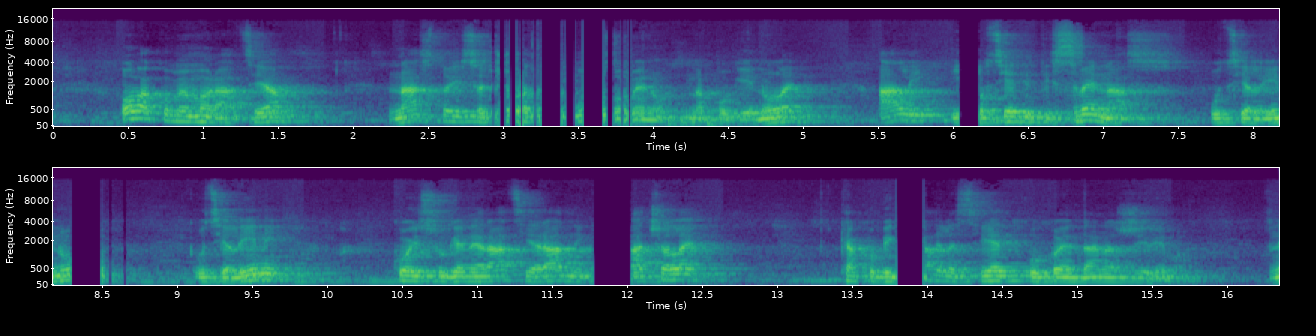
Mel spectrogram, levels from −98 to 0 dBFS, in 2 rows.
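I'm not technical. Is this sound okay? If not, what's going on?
No. The sound cuts out at 2.93 to 3.87 s in several short gaps, then 6.04 to 6.20 s, 8.29 to 8.67 s, 11.77 to 12.05 s and 13.79 to 14.00 s. This is a Bluetooth dropout, likely the wireless link losing bits of audio. Each gap goes silent. The sound then resumes further along, as if it kept playing.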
